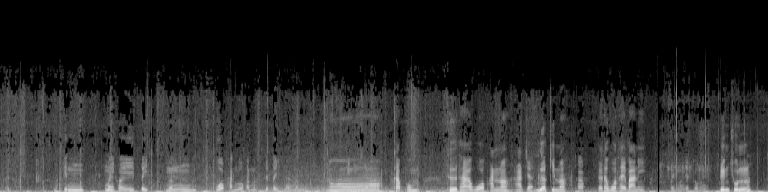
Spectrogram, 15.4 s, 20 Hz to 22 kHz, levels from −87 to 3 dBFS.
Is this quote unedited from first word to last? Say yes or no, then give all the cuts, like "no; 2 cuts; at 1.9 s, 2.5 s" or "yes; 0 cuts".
no; 1 cut; at 13.0 s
